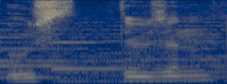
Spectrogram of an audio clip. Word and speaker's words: Oosthuizen: Louis Oosthuizen. – Oosthuizen.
